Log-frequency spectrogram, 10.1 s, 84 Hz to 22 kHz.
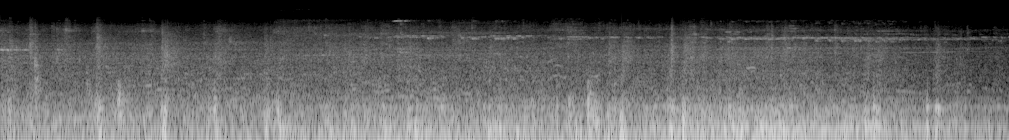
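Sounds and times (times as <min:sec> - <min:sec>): train wheels rumbling and knocking: 0:00.0 - 0:10.0.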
